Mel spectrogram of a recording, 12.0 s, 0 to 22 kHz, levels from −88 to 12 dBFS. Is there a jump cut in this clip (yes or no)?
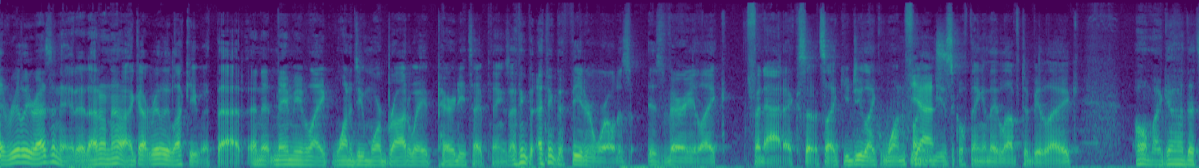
no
